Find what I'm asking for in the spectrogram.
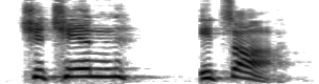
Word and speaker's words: Chichen Itza: But it's a place called, I'll do the best I can to pronounce it, Chichen Itza. That's how they said to pronounce it. You put the emphasis on the last part of the word.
